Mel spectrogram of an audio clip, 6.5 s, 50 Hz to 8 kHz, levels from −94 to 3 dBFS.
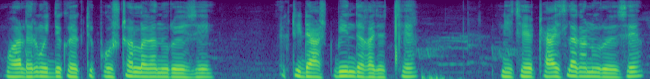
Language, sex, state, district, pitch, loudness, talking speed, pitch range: Bengali, male, Assam, Hailakandi, 155 Hz, -18 LUFS, 140 wpm, 145-165 Hz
